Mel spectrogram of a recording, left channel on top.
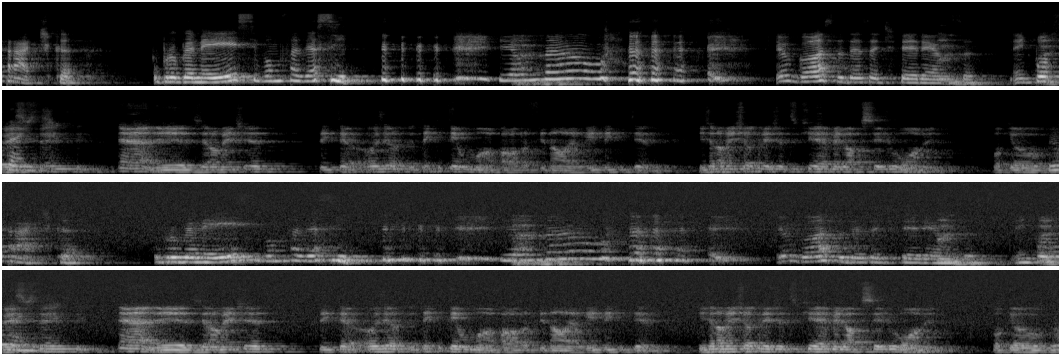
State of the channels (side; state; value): right; noise; hiss, 15 dB below the sound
